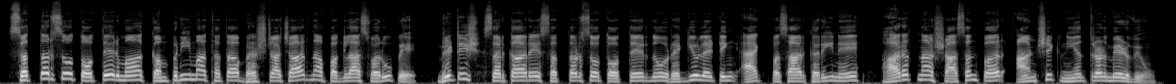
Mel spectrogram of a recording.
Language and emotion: Gujarati, neutral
